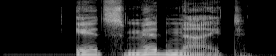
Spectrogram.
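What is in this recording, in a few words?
it's midnight, male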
